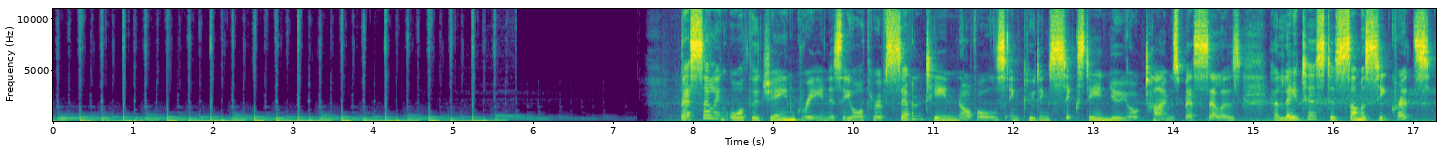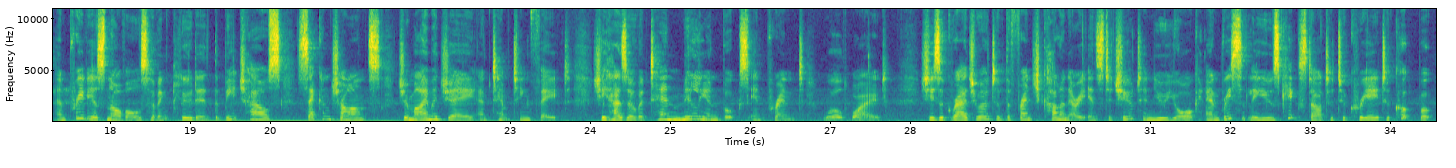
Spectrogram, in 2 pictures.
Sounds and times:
Speech: 7.9 - 34.5.

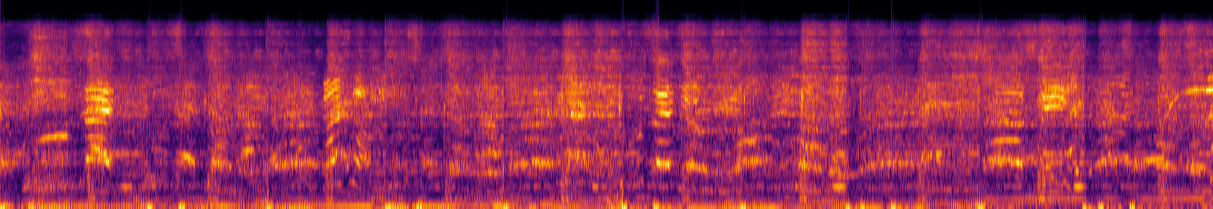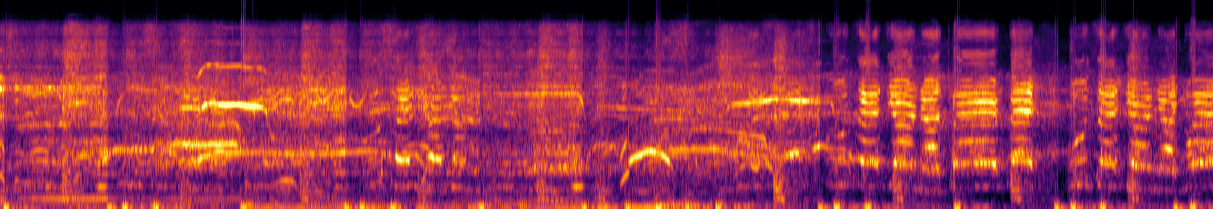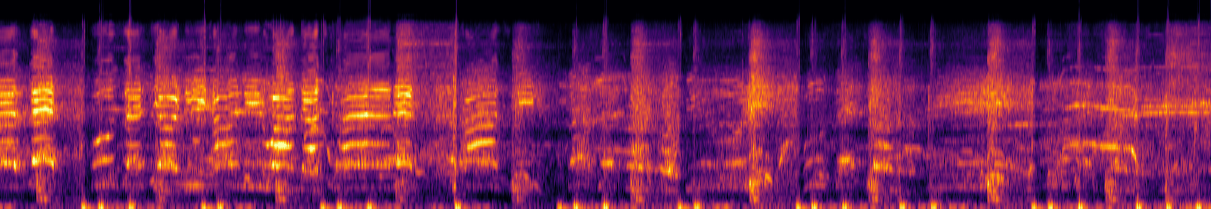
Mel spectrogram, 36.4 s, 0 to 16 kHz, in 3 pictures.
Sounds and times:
Female singing: 0.0 - 18.8, 19.7 - 35.8
Music: 0.0 - 36.3.

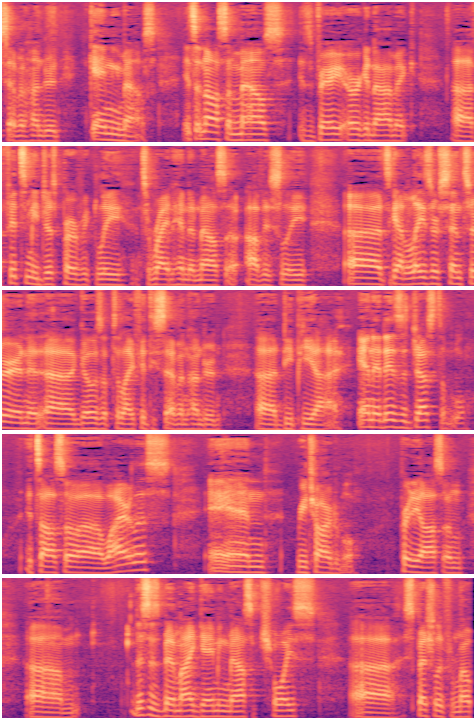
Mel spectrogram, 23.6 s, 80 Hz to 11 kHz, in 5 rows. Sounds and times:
Speech: 0.0 - 23.6.

